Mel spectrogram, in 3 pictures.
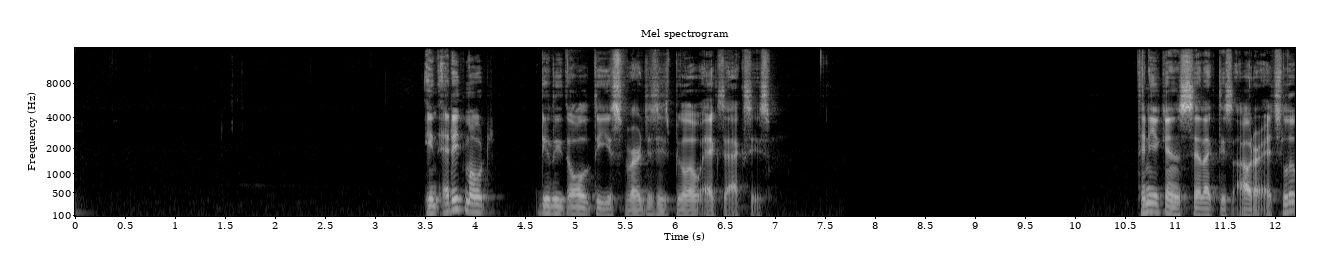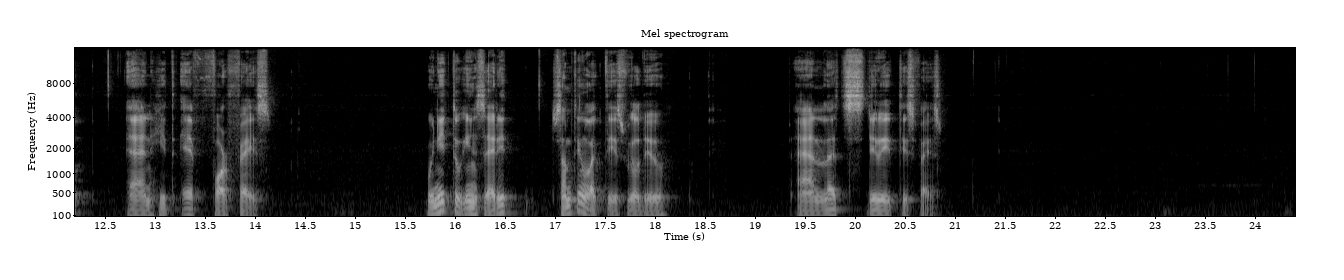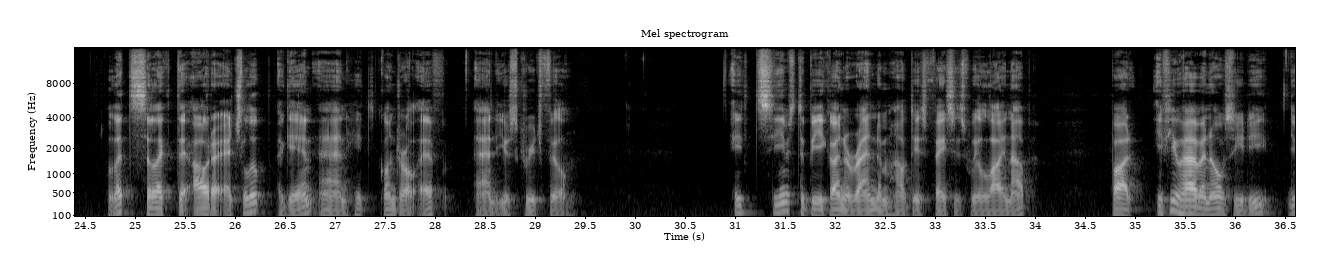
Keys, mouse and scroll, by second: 5.7 Tab, 6.2 z, 6.6 click, 8.4 x, 11.3 middle click, 12.2 alt+click, 12.5 z, 13.1 shift+middle click, 13.4 middle click, 15.3 f, 15.6 middle click, 17.2 i, 22.3 x, 24.0 alt+click, 24.5 middle click, 27.9 ctrl+f, 31.2 ctrl+KP_7, 33.9 click, 35.3 click.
